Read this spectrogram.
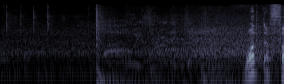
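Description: A heavy kick lands with a sudden thud.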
